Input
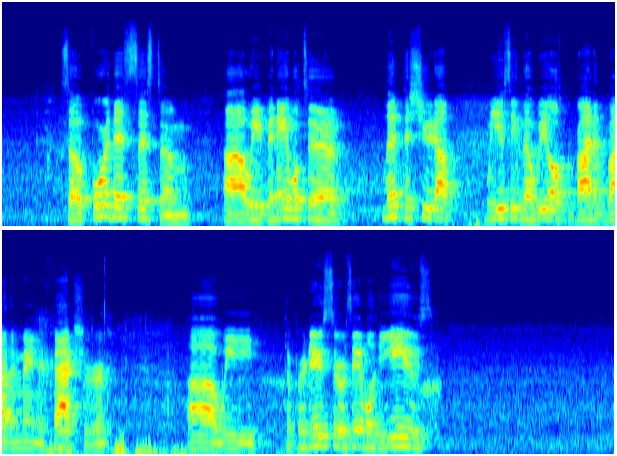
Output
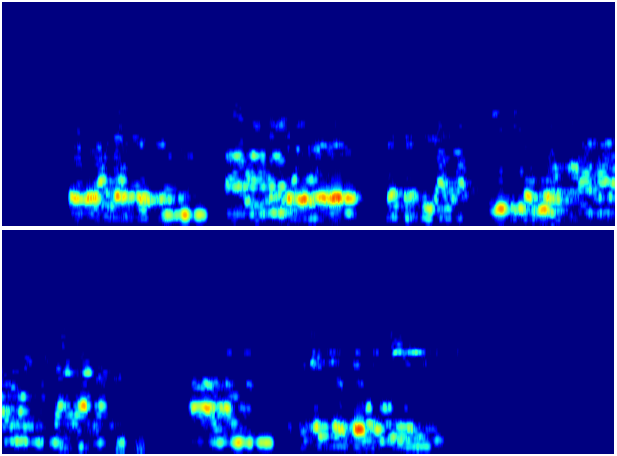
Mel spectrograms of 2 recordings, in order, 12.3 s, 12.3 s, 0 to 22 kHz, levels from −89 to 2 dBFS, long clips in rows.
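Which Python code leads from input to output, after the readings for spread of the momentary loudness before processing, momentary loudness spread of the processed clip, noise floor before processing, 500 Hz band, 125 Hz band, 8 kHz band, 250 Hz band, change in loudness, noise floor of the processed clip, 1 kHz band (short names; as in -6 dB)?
15 LU, 23 LU, -56 dBFS, +2.5 dB, under -15 dB, n/a, -2.5 dB, -2.0 dB, under -85 dBFS, -12.0 dB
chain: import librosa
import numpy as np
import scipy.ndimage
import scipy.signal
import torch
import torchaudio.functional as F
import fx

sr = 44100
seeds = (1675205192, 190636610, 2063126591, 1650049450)

p1 = scipy.signal.sosfilt(scipy.signal.butter(4, 42.0, 'highpass', fs=sr, output='sos'), x)
p2 = fx.hum_notches(p1, sr, base_hz=50, count=3)
p3 = fx.small_body(p2, sr, hz=(280.0, 490.0, 2800.0), ring_ms=50, db=11)
p4 = fx.quant_dither(p3, sr, seeds[0], bits=6, dither='none')
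p5 = p4 + fx.echo_stepped(p4, sr, ms=209, hz=980.0, octaves=1.4, feedback_pct=70, wet_db=-7.5, dry=0)
p6 = 10.0 ** (-21.0 / 20.0) * (np.abs((p5 / 10.0 ** (-21.0 / 20.0) + 3.0) % 4.0 - 2.0) - 1.0)
p7 = fx.quant_float(p6, sr, bits=2)
p8 = fx.rev_gated(p7, sr, seeds[1], gate_ms=230, shape='rising', drr_db=1.0)
y = fx.spectral_expand(p8, sr, expansion=4.0)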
